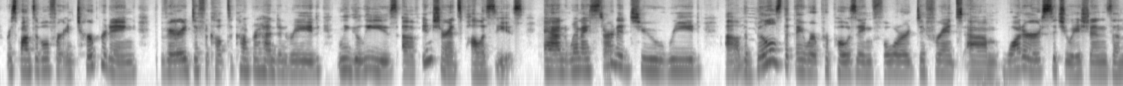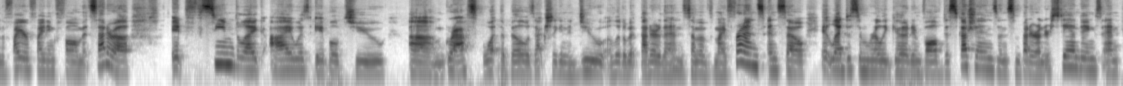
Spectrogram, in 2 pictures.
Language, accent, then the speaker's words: English; Peshtigo, Wisconsin, United States; when a hailstorm hit my hometown, or just outside my hometown here in Peshtigo, I actually started at my own roof repair company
